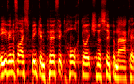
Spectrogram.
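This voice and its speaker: With an Australian accent, a man talks at a fairly quick pace using lively intonation. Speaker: pastor. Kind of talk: sermon. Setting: church.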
